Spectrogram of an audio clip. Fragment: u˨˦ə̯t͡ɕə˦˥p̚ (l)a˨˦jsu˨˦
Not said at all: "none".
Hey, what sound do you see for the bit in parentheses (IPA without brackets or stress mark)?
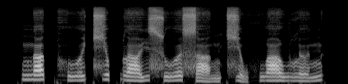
l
